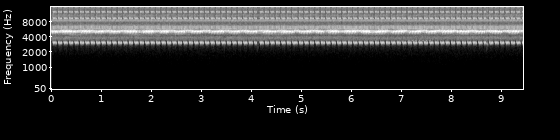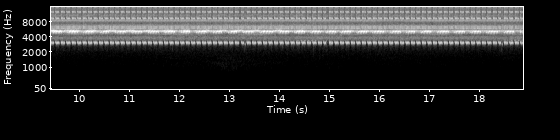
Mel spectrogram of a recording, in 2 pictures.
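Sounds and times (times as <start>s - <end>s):
tree cricket chirping in bush: 0.0s - 18.8s.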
